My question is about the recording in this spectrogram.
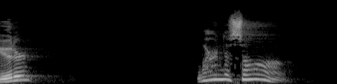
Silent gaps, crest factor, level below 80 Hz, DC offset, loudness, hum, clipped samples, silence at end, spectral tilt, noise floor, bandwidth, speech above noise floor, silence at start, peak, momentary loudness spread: none; 20 dB; -66 dBFS; under 0.1%; -25 LUFS; none; under 0.1%; 0.55 s; -3 dB/octave; under -90 dBFS; 13 kHz; over 66 dB; 0 s; -10 dBFS; 14 LU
